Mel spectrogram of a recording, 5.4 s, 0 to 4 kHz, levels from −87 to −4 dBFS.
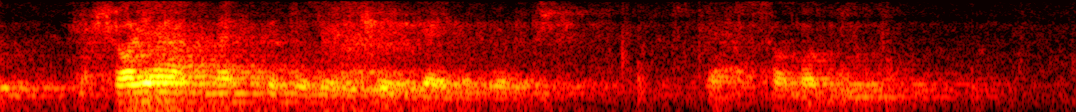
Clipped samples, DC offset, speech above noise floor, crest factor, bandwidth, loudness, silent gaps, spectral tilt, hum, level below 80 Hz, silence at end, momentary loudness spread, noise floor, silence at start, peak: under 0.1%; under 0.1%; 31 dB; 22 dB; 4 kHz; -28 LUFS; none; -9.5 dB/octave; none; -60 dBFS; 0.75 s; 23 LU; -59 dBFS; 0 s; -8 dBFS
